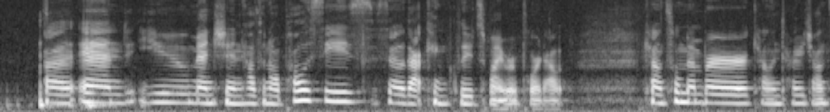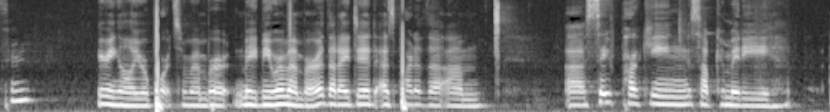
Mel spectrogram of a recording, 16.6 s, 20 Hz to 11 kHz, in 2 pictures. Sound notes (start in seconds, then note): 0.4 mic Thumps; 5.7 inhales; 13.0 clicks Tongue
